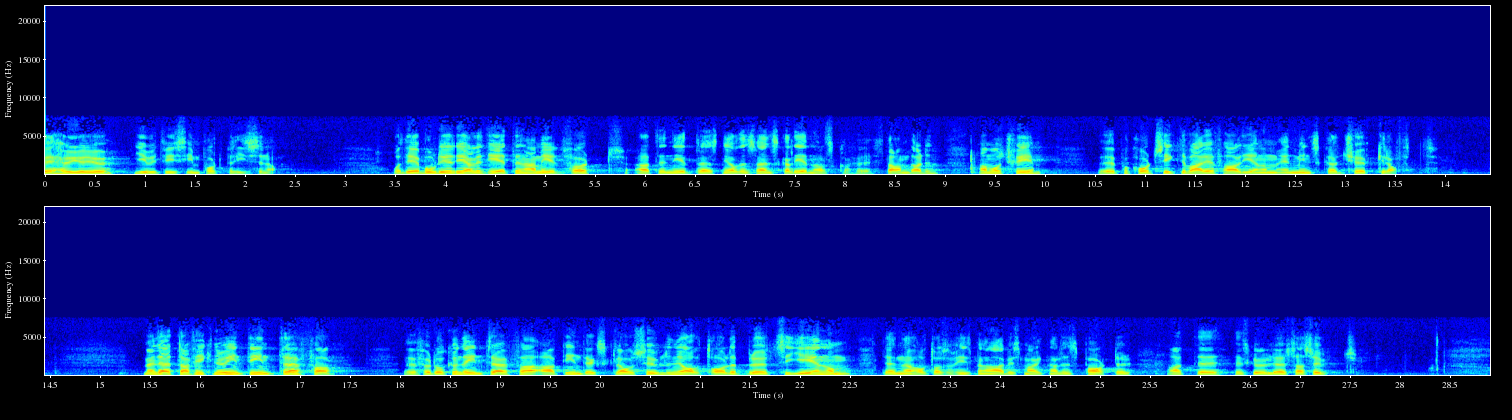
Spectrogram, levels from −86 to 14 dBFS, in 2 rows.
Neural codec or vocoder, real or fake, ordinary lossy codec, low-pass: none; real; none; none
